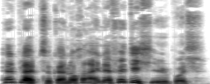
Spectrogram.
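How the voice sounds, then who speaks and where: A man's voice: on the high side, big pitch swings, moderate pace, vocal fry, pitched above the performer's own voice. A man voicing a talkative owl who speaks for a group of forest animals. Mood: persuasive.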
